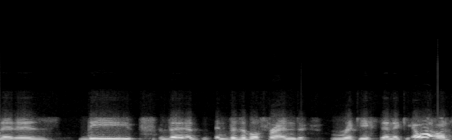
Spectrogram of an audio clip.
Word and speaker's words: Ricky Stanicky: Ricky Stanicky.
